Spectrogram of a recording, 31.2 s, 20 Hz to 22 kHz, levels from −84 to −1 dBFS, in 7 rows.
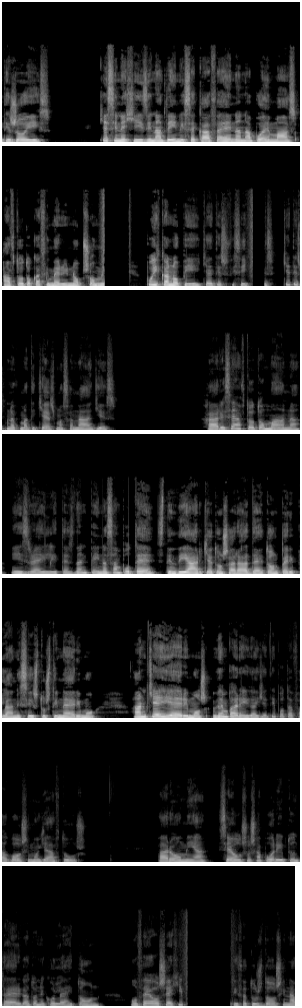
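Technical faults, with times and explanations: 5.92–6.40 s, 8.09–8.46 s and 29.42–30.40 s, wireless microphone squelch dropout: The radio link fades. Hiss rises, then the receiver's squelch mutes the output. The silent holes last 0.37 s, 0.19 s and 0.65 s. The speech then returns.
7.06–7.43 s, 14.35–15.56 s and 21.22–21.92 s, zipper noise: The level moves in steps of about 3 dB with no smoothing. Each step clicks. It drops about 10 dB at roughly ten steps a second, rises about 10 dB at about three a second, then drops about 15 dB at about seven a second.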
